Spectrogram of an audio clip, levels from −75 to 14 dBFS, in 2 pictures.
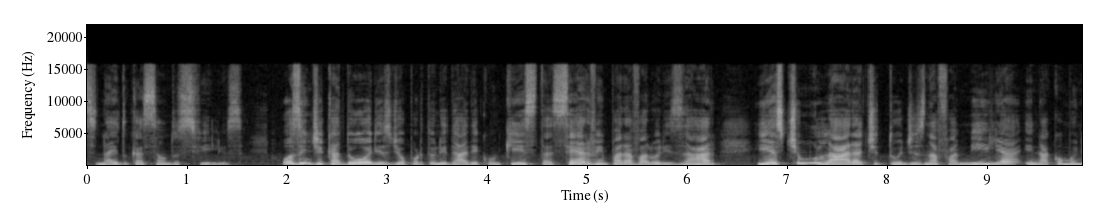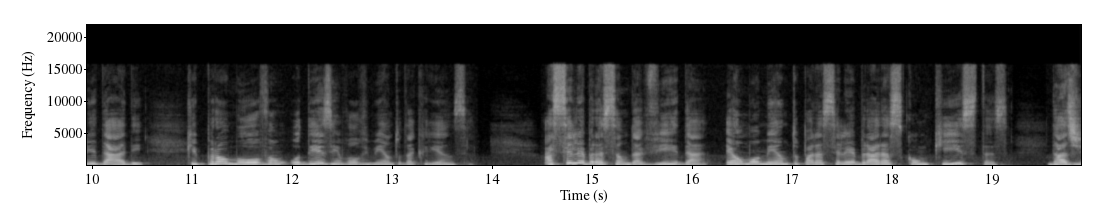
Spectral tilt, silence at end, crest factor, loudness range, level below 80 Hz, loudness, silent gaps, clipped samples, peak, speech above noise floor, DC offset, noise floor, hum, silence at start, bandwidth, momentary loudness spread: -4 dB/octave; 0 s; 14 dB; 3 LU; -60 dBFS; -15 LUFS; none; under 0.1%; 0 dBFS; 30 dB; under 0.1%; -45 dBFS; none; 0 s; 16.5 kHz; 10 LU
